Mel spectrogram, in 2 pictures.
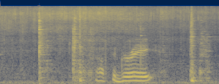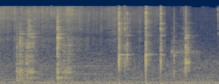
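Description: Onions sizzle on a hot grill while a utensil scrapes and stirs them, with clinks of metal and brief talk over the frying.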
